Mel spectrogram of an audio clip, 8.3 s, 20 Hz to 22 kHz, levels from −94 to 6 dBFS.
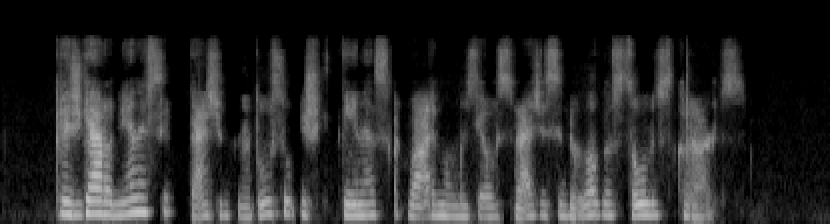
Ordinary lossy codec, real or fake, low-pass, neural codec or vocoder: AAC, 48 kbps; fake; 10.8 kHz; codec, 44.1 kHz, 2.6 kbps, DAC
